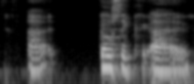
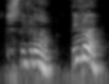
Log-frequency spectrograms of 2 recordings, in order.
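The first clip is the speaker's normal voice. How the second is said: yelling at myself; 6 semitones higher, much faster than usual. Real, not acted. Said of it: "I'm just yelling at myself".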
